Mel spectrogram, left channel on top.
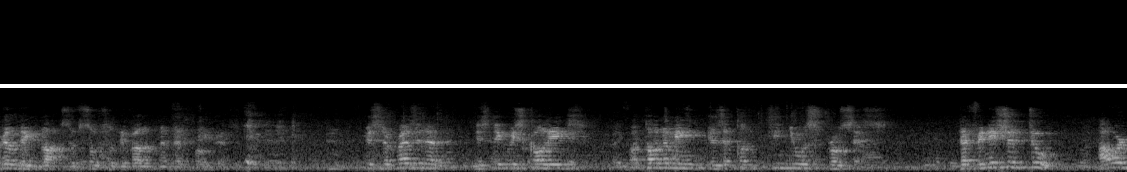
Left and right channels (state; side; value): silent; left; digital silence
